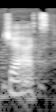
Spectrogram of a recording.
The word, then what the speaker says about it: Jacques: So he hired, I don't know if the guy, his name is actually Jack, which is even funnier. His name is, but it's like Jacques. He's Canadian, so it's the Jacques of Jacks. But Jacques, but pronounced Jack.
